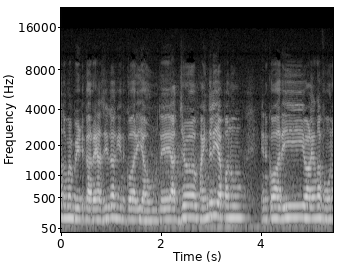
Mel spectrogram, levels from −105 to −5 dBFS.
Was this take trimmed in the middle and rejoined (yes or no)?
no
